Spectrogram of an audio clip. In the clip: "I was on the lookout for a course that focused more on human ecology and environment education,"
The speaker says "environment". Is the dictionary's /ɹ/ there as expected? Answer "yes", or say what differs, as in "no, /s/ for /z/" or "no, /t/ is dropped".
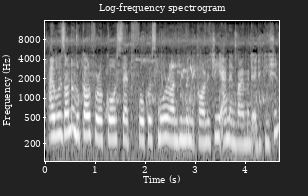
no, /ɹ/ is dropped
